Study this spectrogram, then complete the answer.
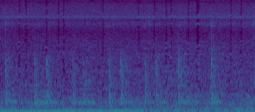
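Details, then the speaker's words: Motorcycle after axle retorqued and belt adjusted, being moved around: faint uneven light clicks about every half second from the rear brake mounting assembly, which is too loose; owner questions why since axle was torqued. "don't know if you could hear that but what that is is uh the whole mounting assembly right here for the rear brake it's uh just a little bit loose a little bit too loose if you ask me"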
